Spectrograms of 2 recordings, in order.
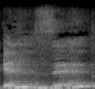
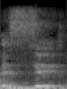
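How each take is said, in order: First: الزيت as il-zet with the L sounded; the wrong option, L kept before Z in الزيت; lam pronounced. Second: الزيت as iz-zet, doubled Z; silent lam. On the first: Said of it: "we don't pronounce the lam". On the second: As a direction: drop the L and hold the Z in الزيت. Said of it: "We will say الزيت". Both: Shown as a demonstration.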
